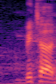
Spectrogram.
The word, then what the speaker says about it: Bitar: Bitar did the bit for St. Benedict's. Uh that's the correct way to say.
